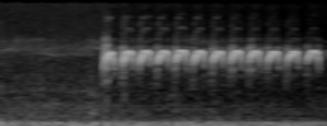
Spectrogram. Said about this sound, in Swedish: För den har nötveckan är lite som en polisvissla.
